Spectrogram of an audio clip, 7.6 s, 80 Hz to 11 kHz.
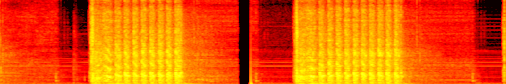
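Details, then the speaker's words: Toyota JZX110 stock 1JZ with top-mount Holset HY35 single turbo: two bursts of starter cranking at about four compression pulses a second, with the igniter chip unplugged so it cannot fire, to get oil pressure to the turbo. "So right now we're just about to crank it without the igniter chip plugged in, so we can just get oil to the turbo, make sure we're getting pressure."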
